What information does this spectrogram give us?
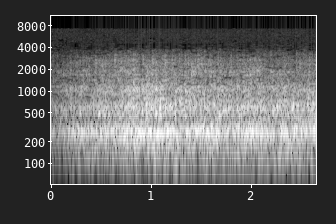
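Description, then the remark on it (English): An airplane engine warms up with the throttle cracked open a little, a steady, loud droning rumble holding an even pitch and volume throughout with no voices. “I'll crack the throttle open a little bit and let her warm up.”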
